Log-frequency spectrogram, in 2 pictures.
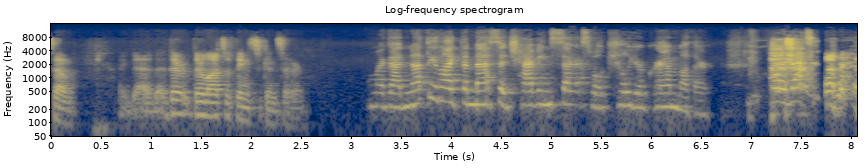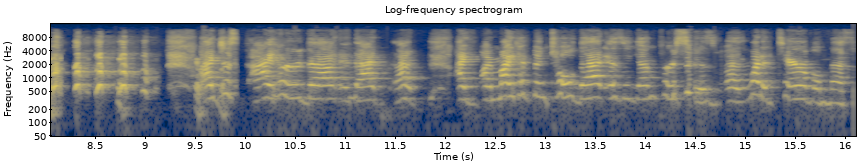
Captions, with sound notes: So there are lots of things to consider. - My god, nothing like the message having sex will kill your grandmother. [LAUGHTER] I heard that, and I might have been told that as a young person. What a terrible message.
